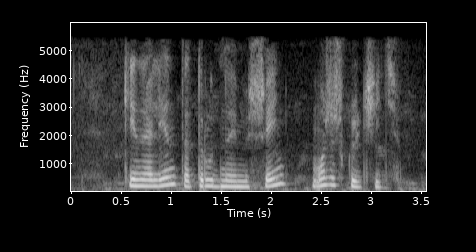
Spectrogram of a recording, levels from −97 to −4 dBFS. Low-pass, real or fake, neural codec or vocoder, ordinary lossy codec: 5.4 kHz; real; none; MP3, 48 kbps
